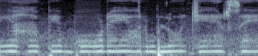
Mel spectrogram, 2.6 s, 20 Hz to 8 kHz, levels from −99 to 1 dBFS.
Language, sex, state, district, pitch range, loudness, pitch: Hindi, female, Odisha, Khordha, 280-290 Hz, -22 LUFS, 285 Hz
